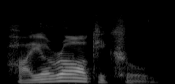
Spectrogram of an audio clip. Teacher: the main difference between the word hierarchy and this one, hierarchical, is that the main stress goes on rarchical, ra.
